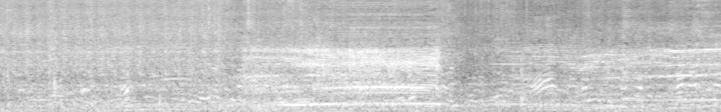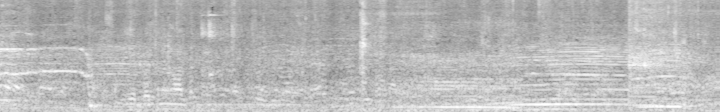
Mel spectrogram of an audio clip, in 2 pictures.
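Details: Giant Pegon cattle at a busy Indonesian cattle market: several long, droning moos with rising and falling pitch overlap one another, beneath constant crowd chatter, background music and passing vehicles.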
